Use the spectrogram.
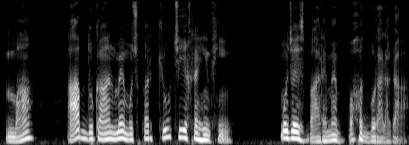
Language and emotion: Urdu, sad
